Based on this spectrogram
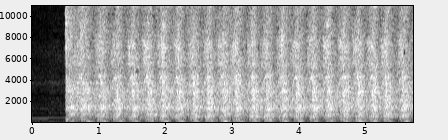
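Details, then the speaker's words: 2009 Honda CBR 1000 RR, bought unseen after sitting outside in an auction lot, battery not fully charged: catches and settles into a lumpy idle surging about twice a second. Rough running after storage. "I did turn it over last night briefly. Um, it didn't run very well, which is to expected seeing as it sat in an auction lot outside for quite some time."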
